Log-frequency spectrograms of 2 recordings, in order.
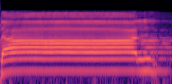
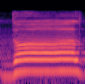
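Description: First: The vowel is open, said with the mouth open. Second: The vowel is muffled, said with clenched teeth. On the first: The speaker calls it right. "دانتوں کو کھول کر آواز اور منہ کھولیں گے" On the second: The speaker calls it wrong. "دانتوں کو جما کر پڑیں گے نا دل تو آواز دب جائے گی"

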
